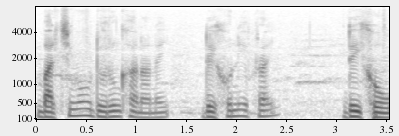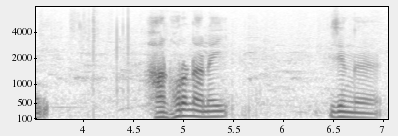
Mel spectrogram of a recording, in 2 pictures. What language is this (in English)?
Bodo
